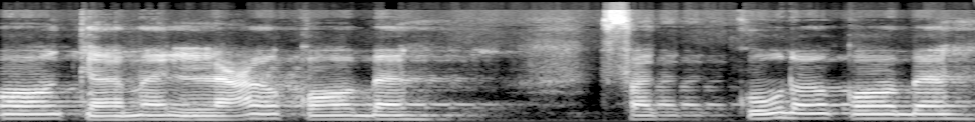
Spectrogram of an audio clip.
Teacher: را کو پر پڑھیں گے کیونکہ را کے اوپر زبر ہے، قاف کو بھی پر پڑھیں گے کیونکہ قاف حروف مستعلیہ میں سے.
